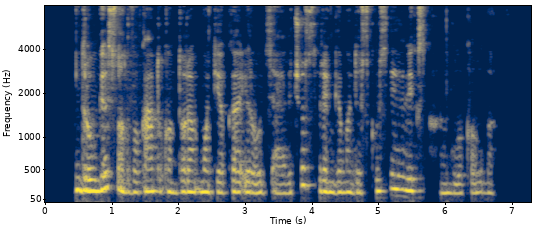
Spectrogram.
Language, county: Lithuanian, Vilnius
